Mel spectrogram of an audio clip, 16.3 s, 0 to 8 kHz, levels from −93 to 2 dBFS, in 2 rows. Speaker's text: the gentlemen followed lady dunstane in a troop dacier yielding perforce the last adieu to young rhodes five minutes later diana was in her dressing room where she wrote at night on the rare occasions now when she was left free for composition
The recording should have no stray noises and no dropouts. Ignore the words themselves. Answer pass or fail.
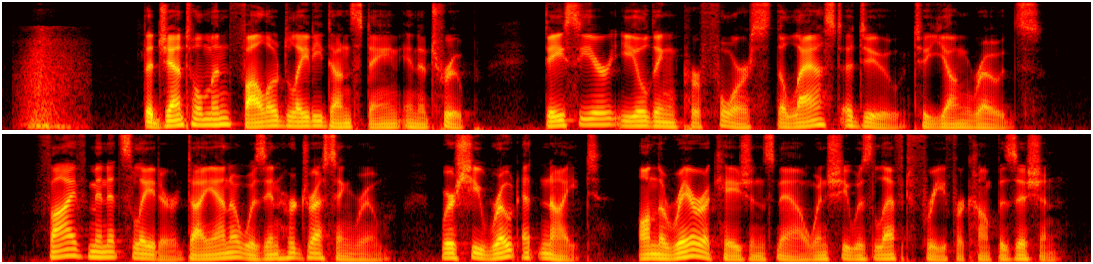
fail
